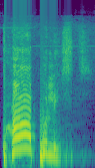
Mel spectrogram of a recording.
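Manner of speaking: Populist, loud and high on "Pop"; stress on first syllable. Shown as a demonstration. Teacher showing the class stress patterns, Populist stressed on "Pop". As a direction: punch the opening syllable of Populist. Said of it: "First syllable".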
